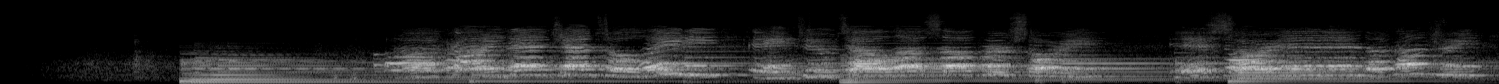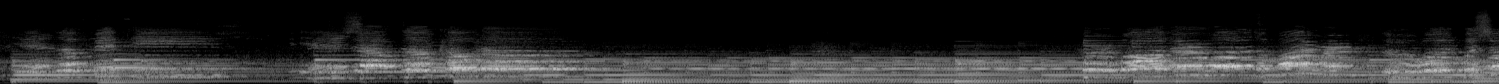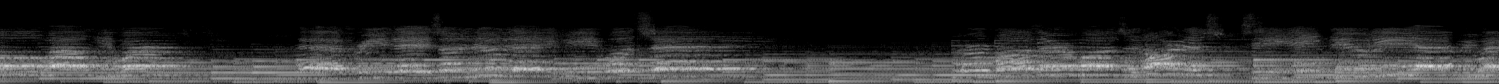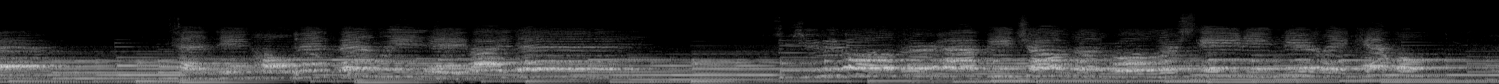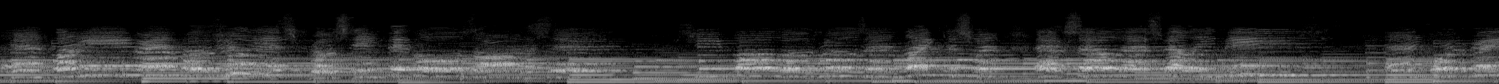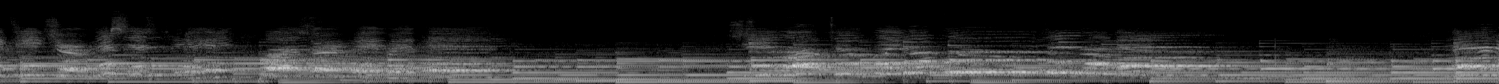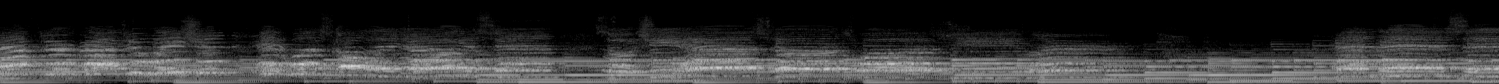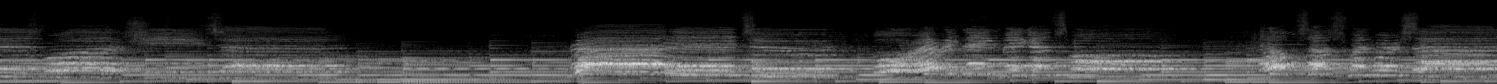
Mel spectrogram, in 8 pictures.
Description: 5th Grade Class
